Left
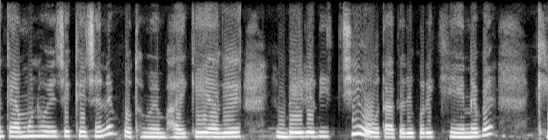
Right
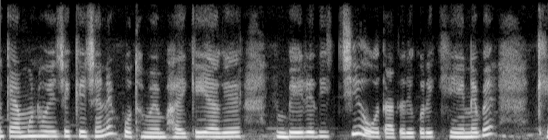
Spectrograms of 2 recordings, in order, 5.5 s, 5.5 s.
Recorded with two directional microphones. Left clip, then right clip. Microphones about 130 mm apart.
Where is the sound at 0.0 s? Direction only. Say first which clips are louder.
Left 6 dB; 25° left (ahead or behind).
